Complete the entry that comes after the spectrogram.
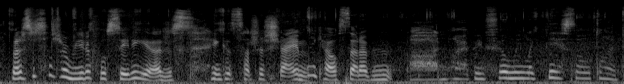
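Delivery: ordinary talk, nothing marked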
